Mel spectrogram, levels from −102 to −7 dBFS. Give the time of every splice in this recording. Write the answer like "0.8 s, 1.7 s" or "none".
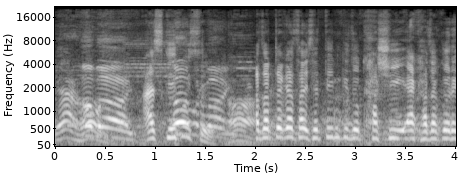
2.0 s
